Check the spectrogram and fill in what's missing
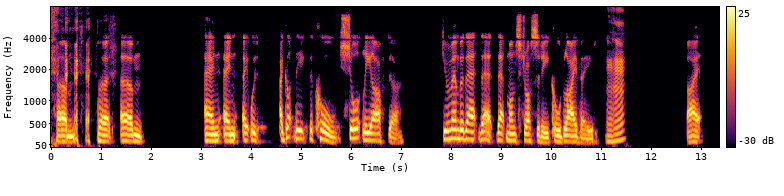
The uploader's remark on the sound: zoomed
